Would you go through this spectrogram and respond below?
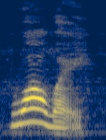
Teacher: When it comes to Huawei, both accents pronounce it as Huawei with a stress in the first syllable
